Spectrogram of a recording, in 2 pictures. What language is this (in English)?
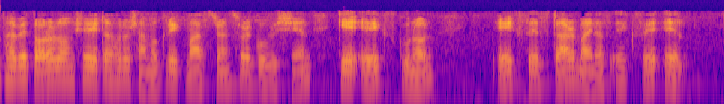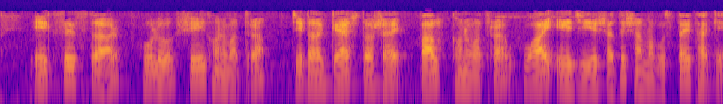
Bangla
